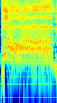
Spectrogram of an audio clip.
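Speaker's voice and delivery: high-pitched yelling. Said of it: "That's what you're yelling".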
